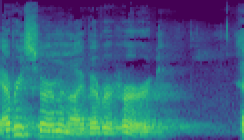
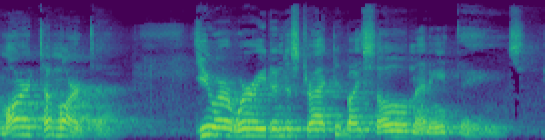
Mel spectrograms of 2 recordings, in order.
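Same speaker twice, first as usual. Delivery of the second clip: put-on Irish accent, brogue; 4 semitones higher than usual. Retelling how he told his favorite story, quoting Jesus in an Irish brogue. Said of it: "he would say in his Irish brogue".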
